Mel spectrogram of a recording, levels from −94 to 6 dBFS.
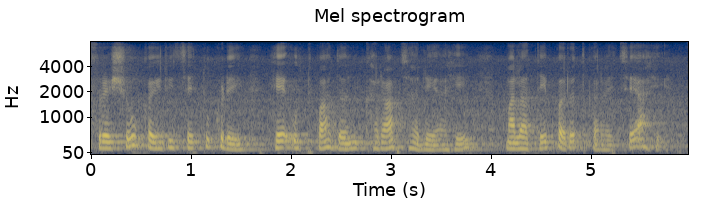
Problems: none marked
